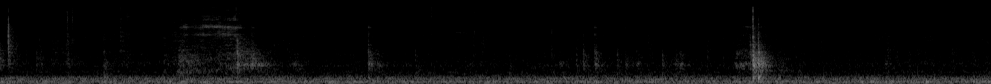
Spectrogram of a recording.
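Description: Faint clicks and rubbing as a plastic catheter and thin wire are handled on a wooden tabletop, over a steady low room hum. There is a scraping rub about two seconds in and a sharper click about seven and a half seconds in.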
